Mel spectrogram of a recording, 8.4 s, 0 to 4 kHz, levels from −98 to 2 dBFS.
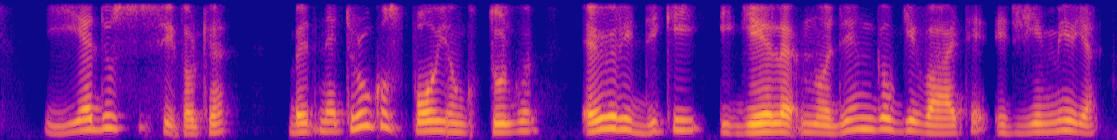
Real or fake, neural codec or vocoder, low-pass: fake; codec, 16 kHz in and 24 kHz out, 0.9 kbps, LongCat-Audio-Codec, fine tuned four codebook decoder; 3.6 kHz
